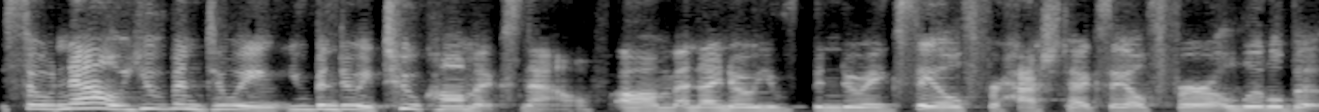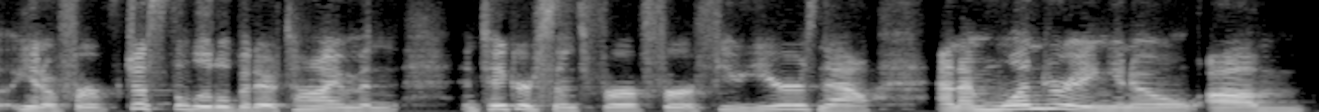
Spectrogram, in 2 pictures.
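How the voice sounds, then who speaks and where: A woman's voice: mid-range voice, moderate pace, fairly bright tone. A woman hosting a casual interview, speaking in a tentative, rambling way with questions that restart and trail off. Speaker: interviewer, host.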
